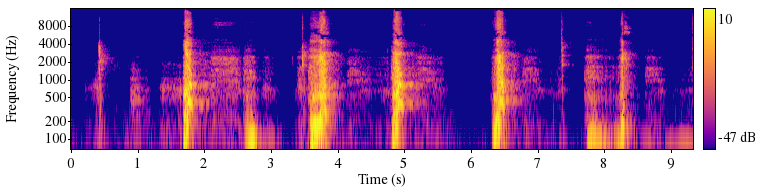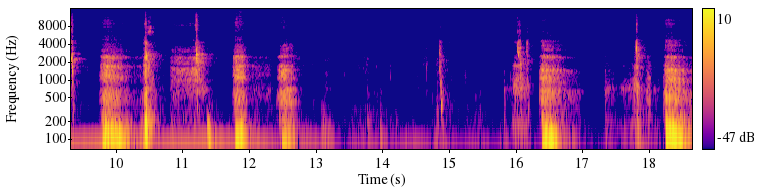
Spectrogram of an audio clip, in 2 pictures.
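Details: Seventeen-year-old senior male dog, indoors, protesting as he is kissed; short gruff bark-like bursts and grumbles come in irregular clusters, interspersed with sharp smacking clicks and a faint low hum in the room.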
